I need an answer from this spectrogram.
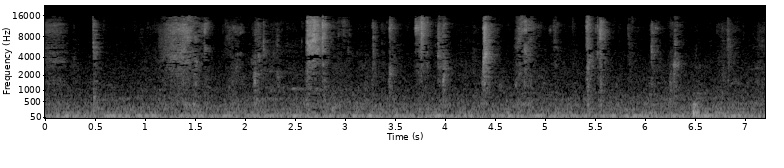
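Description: Close-up eating sounds of people chewing and smacking their lips over a meal of rice and chicken eaten by hand: irregular wet clicks and smacks, the loudest about two and a half seconds in, over a steady low hum.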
